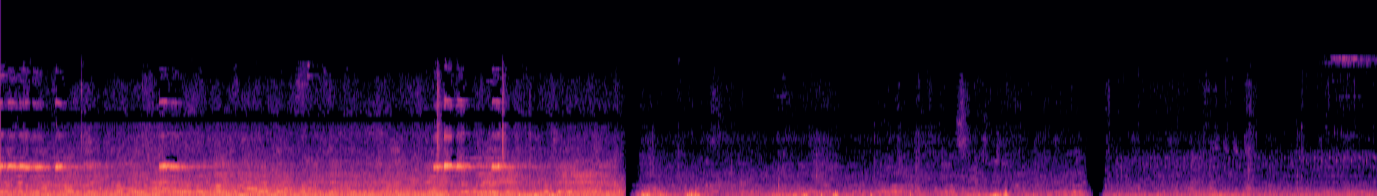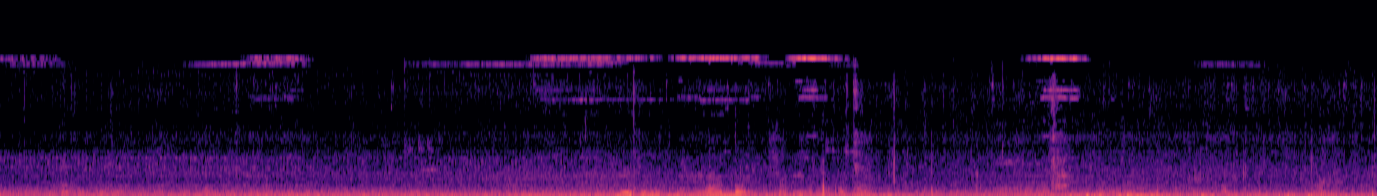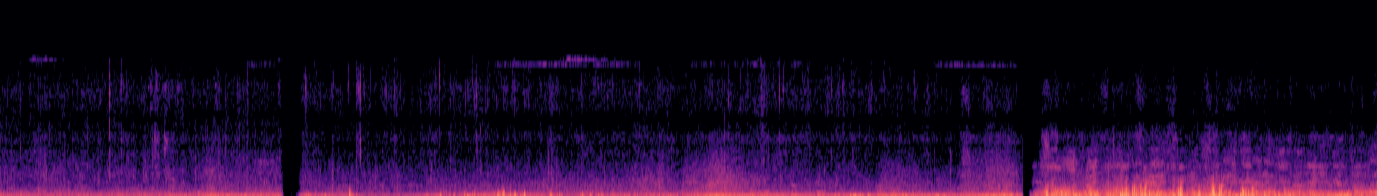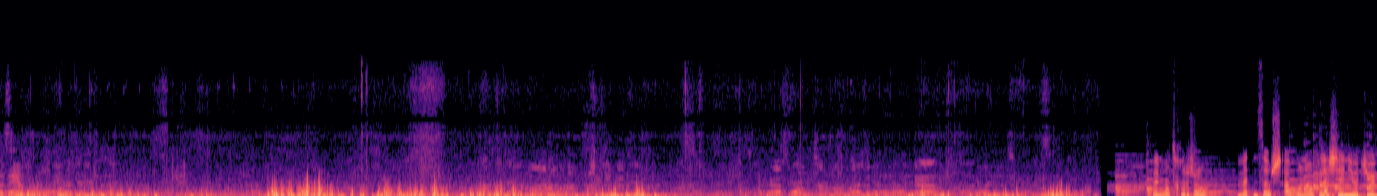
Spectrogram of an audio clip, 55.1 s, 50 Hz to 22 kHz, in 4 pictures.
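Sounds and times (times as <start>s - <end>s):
murmur of crowd: 0.0s - 31.5s, 34.2s - 55.0s
wind rumbling on microphone: 4.8s - 10.9s, 21.4s - 52.3s.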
